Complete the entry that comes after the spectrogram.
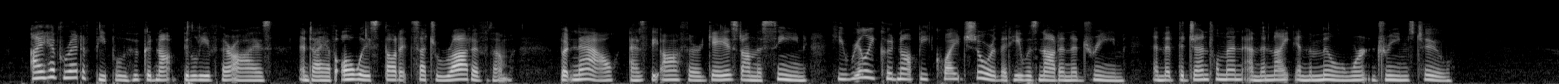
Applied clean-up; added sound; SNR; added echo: none; none; none; none.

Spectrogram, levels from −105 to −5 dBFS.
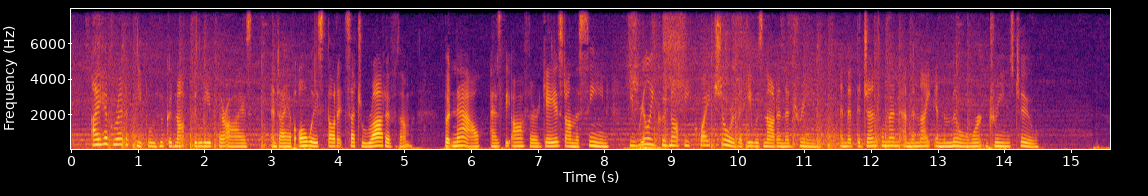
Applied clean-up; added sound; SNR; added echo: none; Train; 11 dB; none.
